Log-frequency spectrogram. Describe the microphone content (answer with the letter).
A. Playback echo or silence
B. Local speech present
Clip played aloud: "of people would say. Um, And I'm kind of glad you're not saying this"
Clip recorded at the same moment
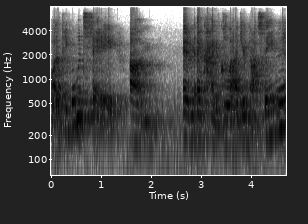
A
